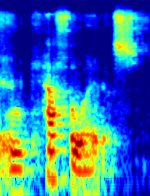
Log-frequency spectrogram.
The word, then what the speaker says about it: encephalitis: us we say encephalitis apparently in the uk they like to say encephalitis um and i think that has something to do with the original greek word um that's actually probably a proper pronunciation so you might hear both encephalitis or encephalitis just a little note on that for you so lyme disease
